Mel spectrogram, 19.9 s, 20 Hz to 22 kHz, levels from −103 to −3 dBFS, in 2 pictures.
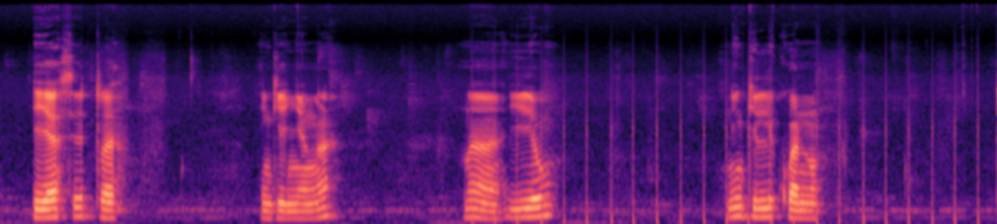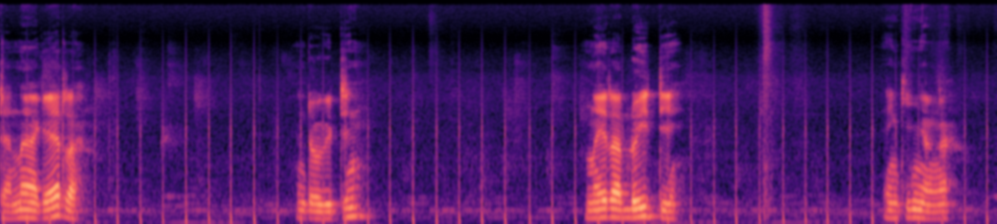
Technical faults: train of clicks

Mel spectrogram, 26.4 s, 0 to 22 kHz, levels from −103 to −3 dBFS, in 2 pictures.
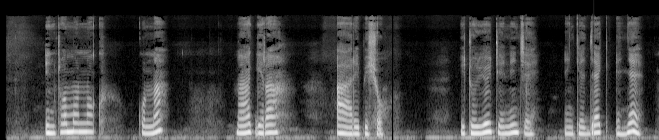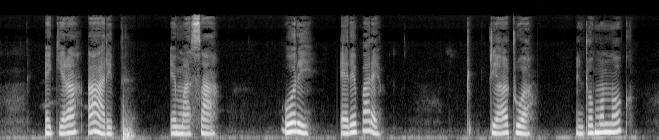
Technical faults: gap between stream segments

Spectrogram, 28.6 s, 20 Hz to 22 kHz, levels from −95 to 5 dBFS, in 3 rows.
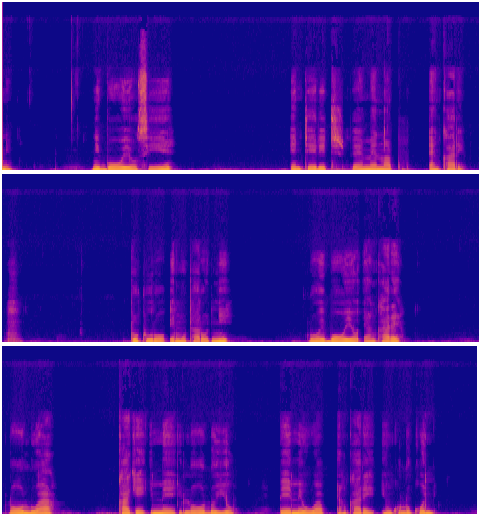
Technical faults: none

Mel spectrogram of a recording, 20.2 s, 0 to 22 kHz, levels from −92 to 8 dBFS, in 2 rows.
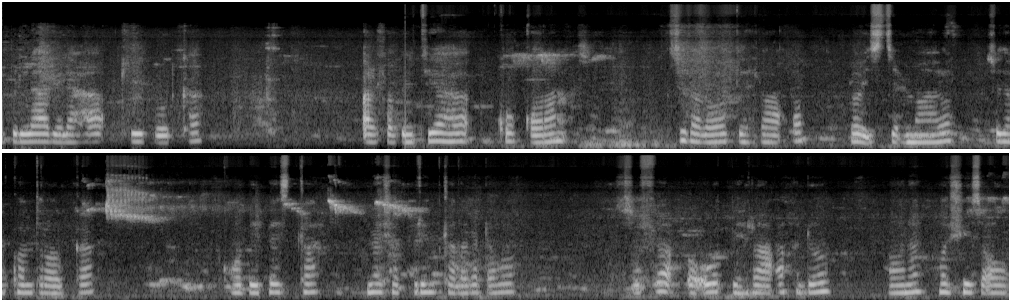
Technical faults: input switched to a poorer device

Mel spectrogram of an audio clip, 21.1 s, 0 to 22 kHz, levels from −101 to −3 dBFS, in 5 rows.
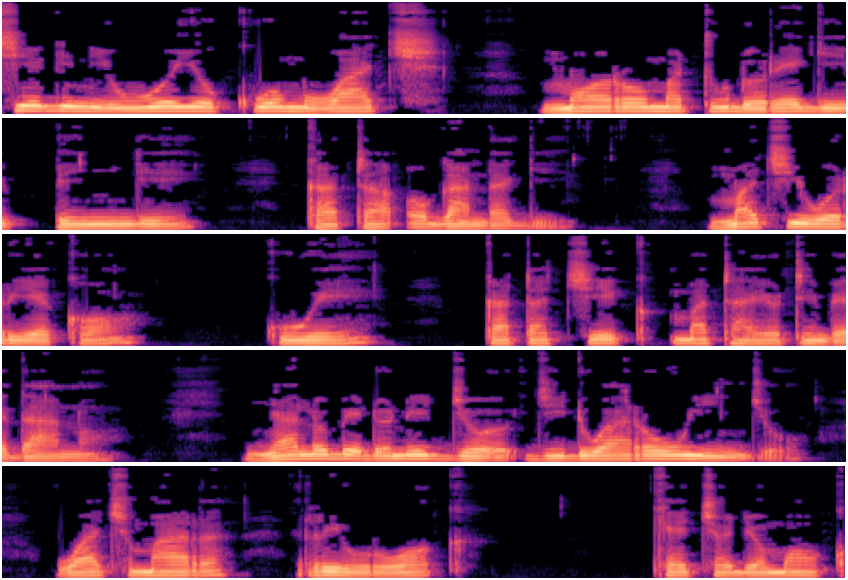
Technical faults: none

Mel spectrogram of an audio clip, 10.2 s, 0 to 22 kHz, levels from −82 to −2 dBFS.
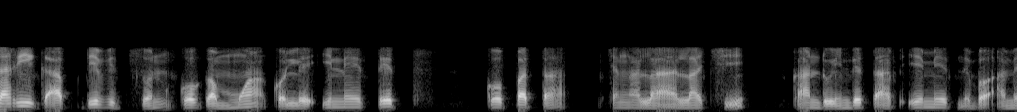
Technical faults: Bluetooth CVSD headset codec

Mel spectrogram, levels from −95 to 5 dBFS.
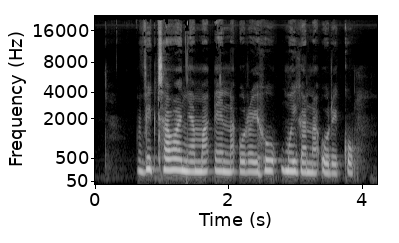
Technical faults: none

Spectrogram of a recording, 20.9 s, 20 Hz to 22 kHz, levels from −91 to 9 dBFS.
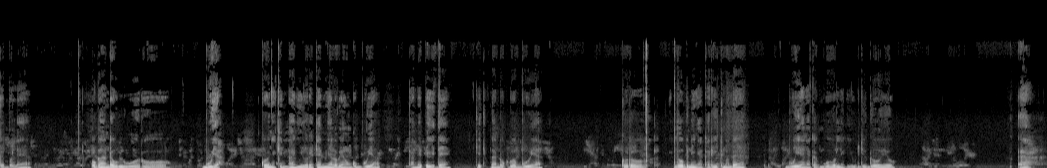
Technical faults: transcoding between lossy codecs

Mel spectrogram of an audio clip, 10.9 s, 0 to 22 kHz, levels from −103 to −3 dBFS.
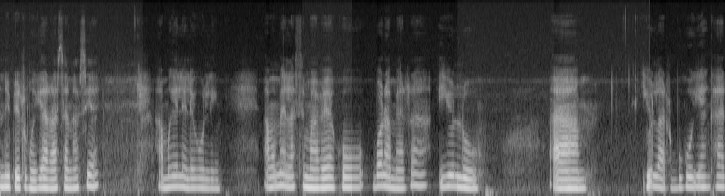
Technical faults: one channel drops out

